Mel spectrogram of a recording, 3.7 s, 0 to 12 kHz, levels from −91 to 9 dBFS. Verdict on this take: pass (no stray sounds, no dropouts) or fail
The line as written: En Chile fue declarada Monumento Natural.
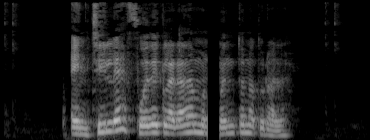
fail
